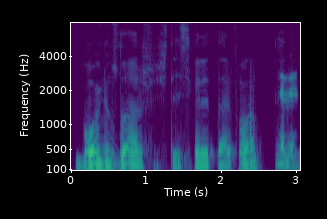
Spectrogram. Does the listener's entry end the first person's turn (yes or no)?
yes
